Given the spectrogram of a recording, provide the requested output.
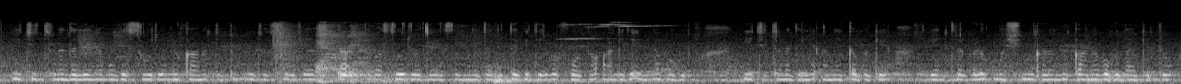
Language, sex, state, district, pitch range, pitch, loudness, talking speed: Kannada, female, Karnataka, Chamarajanagar, 220-230 Hz, 225 Hz, -18 LUFS, 95 wpm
